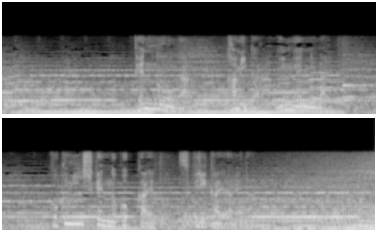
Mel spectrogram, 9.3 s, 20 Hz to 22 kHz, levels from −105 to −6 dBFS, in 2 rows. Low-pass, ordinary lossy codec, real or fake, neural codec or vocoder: 7.2 kHz; none; real; none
